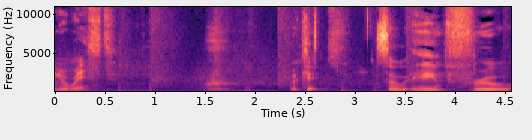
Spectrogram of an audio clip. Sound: breathes

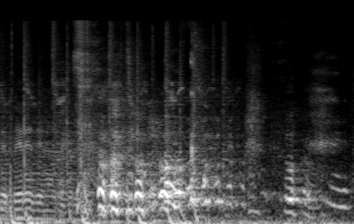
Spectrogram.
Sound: laughing

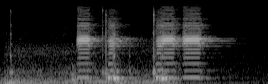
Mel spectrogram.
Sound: car honks

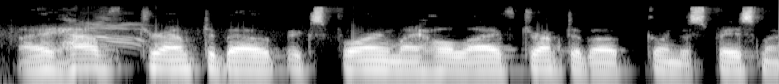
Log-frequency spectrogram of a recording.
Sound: applause

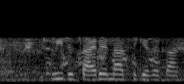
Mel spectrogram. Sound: laughter

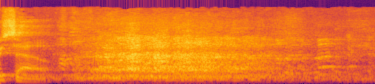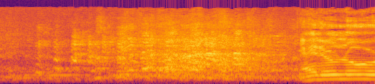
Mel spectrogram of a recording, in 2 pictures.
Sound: audience laughing

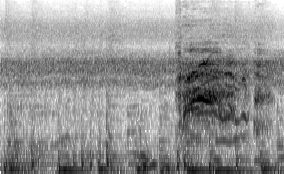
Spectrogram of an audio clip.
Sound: gulp; laughs

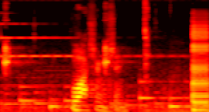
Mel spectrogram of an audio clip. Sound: bell dings

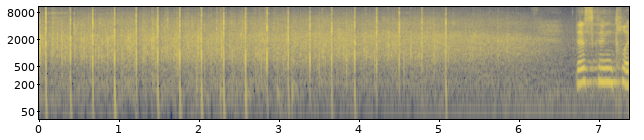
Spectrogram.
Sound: applause

